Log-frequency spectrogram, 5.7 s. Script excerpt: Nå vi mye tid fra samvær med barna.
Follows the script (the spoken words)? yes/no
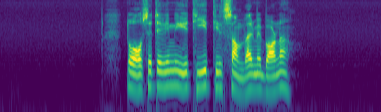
no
